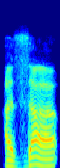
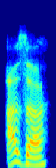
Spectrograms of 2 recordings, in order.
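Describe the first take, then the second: First: "Aza" landing firmly on the final za; stress on last syllable. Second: "Aza" stressed on the opening A; stress on first syllable. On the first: Teacher showing the directional form, last-syllable stress on "Aza". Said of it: "the default is on the last syllable". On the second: Teacher marking the word as foreign in origin, first-syllable stress on "Aza". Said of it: "emphasize that it is not a Hebrew word". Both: Shown as a demonstration.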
